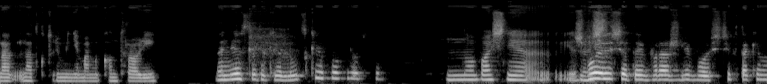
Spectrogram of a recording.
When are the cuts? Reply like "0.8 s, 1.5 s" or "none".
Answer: 6.1 s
